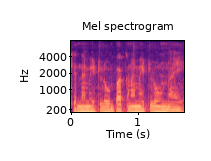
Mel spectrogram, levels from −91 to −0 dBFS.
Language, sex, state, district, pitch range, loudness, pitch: Telugu, male, Telangana, Karimnagar, 105-110 Hz, -15 LUFS, 110 Hz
